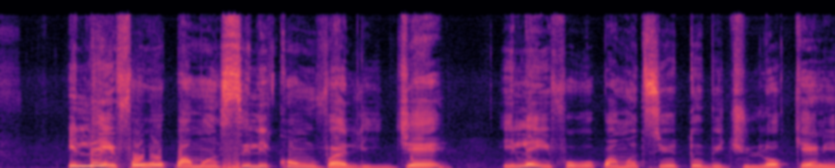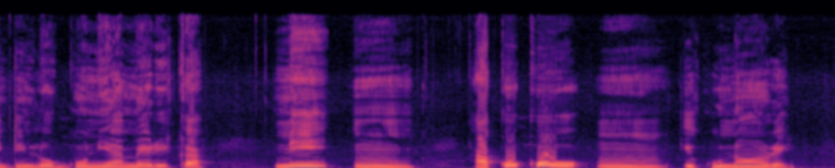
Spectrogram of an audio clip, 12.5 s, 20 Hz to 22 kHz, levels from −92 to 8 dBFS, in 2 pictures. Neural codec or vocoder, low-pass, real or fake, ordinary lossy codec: none; none; real; none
